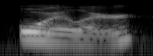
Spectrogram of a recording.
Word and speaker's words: Euler: there's some special types of logarithms so Leonard Euler so it's pronounced Euler was an accomplished Swiss mathematician his career spanned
